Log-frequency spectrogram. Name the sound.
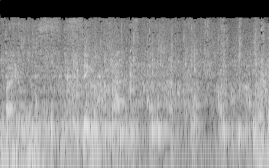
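toilet flushing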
